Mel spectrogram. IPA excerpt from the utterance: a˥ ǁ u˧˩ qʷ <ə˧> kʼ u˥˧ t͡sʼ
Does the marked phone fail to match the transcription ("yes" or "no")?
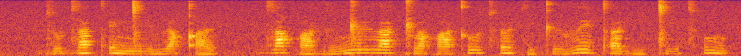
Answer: yes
